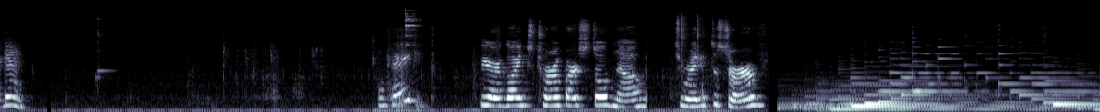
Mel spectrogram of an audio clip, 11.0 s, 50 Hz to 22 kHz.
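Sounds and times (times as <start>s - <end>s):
woman speaking: 0.0s - 0.4s, 3.8s - 7.7s.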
